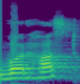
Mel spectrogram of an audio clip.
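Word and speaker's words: Verhulst: इसकी डिस्कवरी की थी वर हस्ट आप हस्ट नहीं पढ़ सकते यहां पर एल क्या सा साइलेंट है तो इसी वजह से आप इसे व हस्ट पर्ल बोलेंगे ठीक है वर हस्ट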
